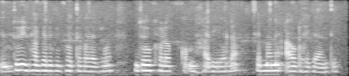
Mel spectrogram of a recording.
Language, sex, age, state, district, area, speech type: Odia, female, 45-60, Odisha, Ganjam, urban, spontaneous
